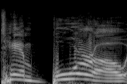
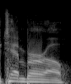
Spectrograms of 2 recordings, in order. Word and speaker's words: Tamburro: change out so it's supposed to be Robert tamborow and it's Robert 10 burro Yeah it's you're right I do call you Tim burrow and that's that's the way I pronounce it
